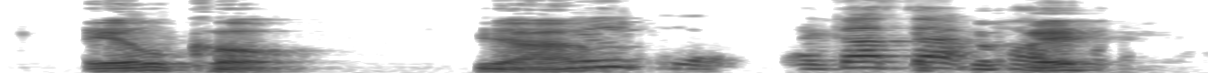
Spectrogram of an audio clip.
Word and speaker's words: Eelco: to introduce ilco to guest who i it pronounced your last name right ilco yeah i got that part yes um i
